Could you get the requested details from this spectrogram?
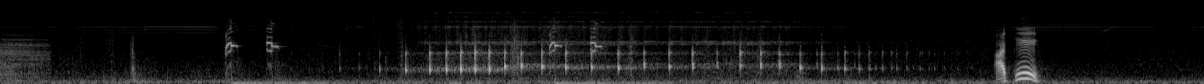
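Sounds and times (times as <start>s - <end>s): sharply falling chirps: 2.3s - 9.9s
clicking pitched notes: 2.5s - 9.8s.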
